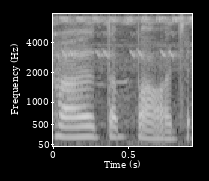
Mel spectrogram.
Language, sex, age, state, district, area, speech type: Bengali, female, 18-30, West Bengal, Dakshin Dinajpur, urban, spontaneous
